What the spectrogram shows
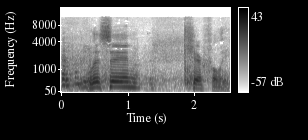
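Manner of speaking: listen stressed high with a laugh, then careful drop.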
